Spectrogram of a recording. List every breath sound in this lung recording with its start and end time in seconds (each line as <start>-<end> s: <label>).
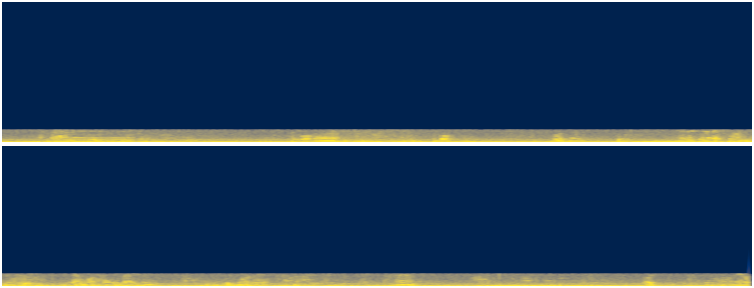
No breath sounds were labelled in this clip.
